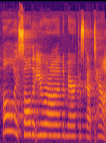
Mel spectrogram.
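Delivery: a hint of a nail lady. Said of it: "the lady doing my nails was like".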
